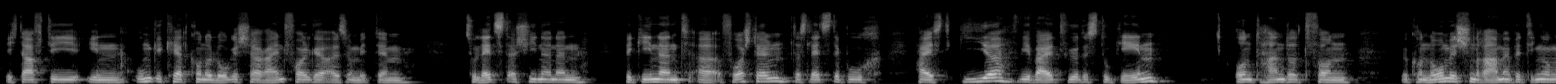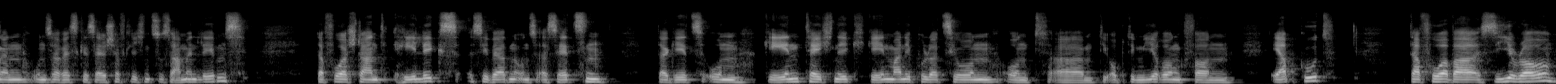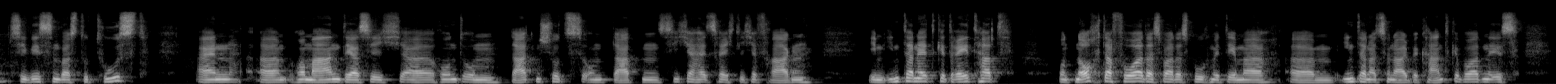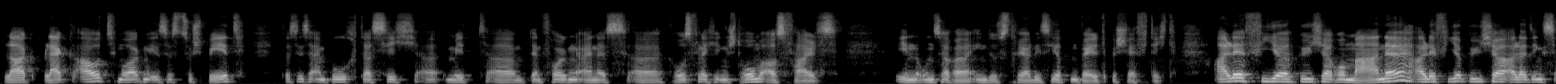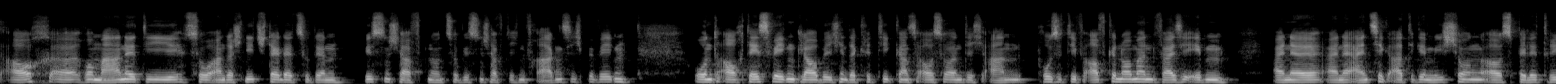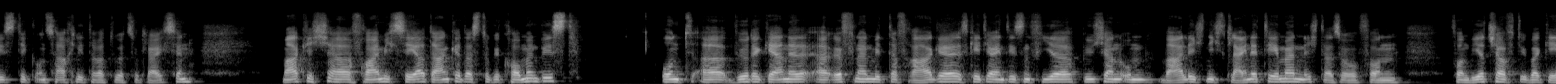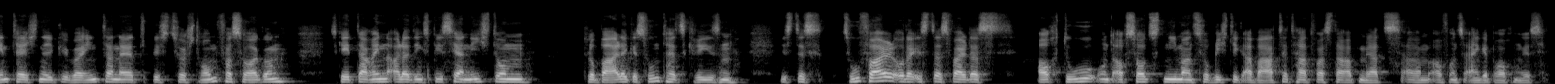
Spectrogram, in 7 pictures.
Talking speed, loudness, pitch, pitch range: 135 wpm, -25 LUFS, 115 Hz, 105-120 Hz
